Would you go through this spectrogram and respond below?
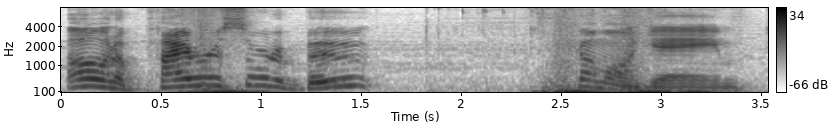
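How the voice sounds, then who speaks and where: A man's voice: high-pitched, huge pitch swings, a little slow, bright, forceful tone. A man giving casual live gameplay commentary, thinking aloud with playful exclamations. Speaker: video game streamer. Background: video game music.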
